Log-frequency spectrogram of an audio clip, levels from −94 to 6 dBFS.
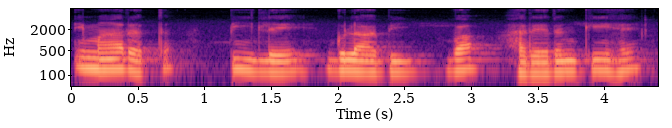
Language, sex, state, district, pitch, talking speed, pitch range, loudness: Hindi, male, Uttar Pradesh, Lucknow, 140 Hz, 110 wpm, 130-150 Hz, -19 LUFS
